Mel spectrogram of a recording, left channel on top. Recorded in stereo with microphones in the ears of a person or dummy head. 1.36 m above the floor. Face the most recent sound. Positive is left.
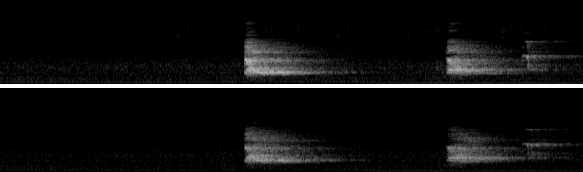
turn(degrees=65)  # may be behind; listen again after turning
